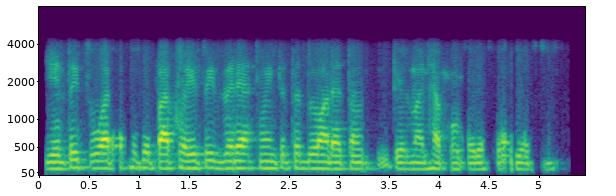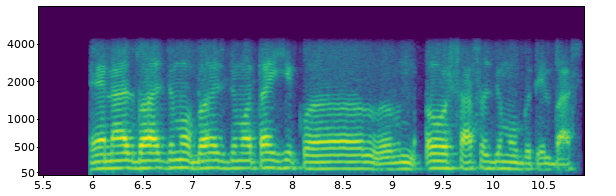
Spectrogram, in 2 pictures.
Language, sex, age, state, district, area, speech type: Kashmiri, male, 18-30, Jammu and Kashmir, Ganderbal, rural, conversation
